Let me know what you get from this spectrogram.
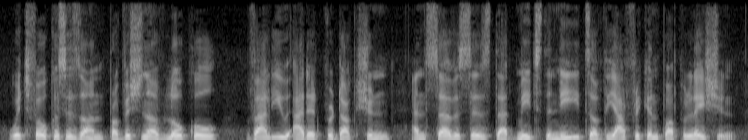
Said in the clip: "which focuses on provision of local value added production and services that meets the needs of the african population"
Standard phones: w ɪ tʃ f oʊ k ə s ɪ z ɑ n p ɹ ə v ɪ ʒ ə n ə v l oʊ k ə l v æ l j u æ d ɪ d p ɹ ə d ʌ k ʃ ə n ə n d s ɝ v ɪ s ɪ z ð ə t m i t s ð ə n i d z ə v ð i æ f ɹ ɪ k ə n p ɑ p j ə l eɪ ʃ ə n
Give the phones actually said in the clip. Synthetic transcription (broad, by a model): w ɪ tʃ f oʊ k ə s ɪ z n p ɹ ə v ɪ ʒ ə n ə v l oʊ k ə l v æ l j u æ d ɪ d p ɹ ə d ʌ k ʃ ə n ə n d s ɝ v ɪ s ɪ z ð ə t m i t s ð ə n i d z ə v ð i æ f ɹ ɪ k ə n p ɑ p j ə l eɪ ʃ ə n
